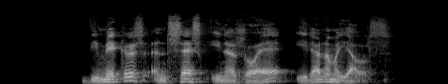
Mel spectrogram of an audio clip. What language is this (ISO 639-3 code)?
cat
